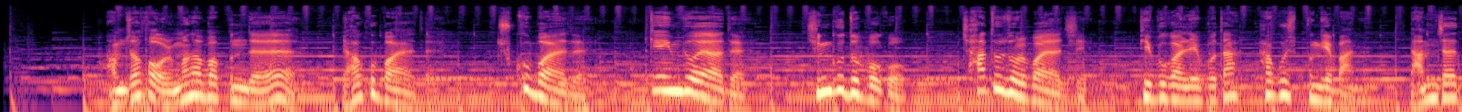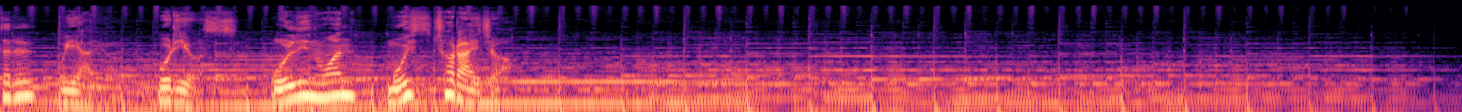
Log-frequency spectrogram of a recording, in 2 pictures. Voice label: 韩语男-轻快宣传片

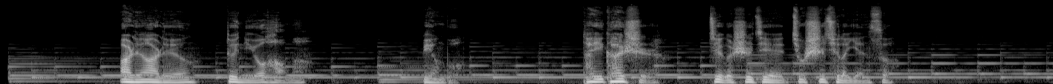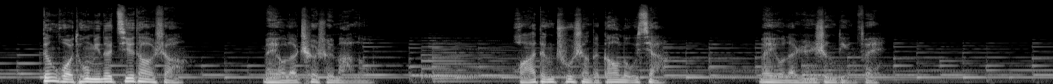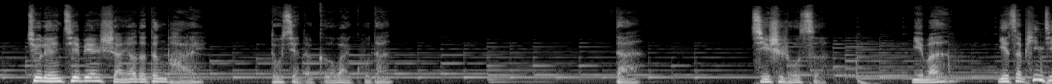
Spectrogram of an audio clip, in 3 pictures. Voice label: 男-内心独白; 热爱生活

